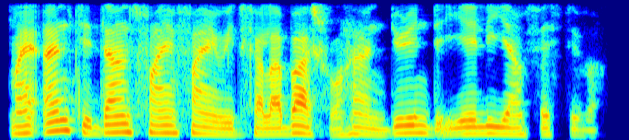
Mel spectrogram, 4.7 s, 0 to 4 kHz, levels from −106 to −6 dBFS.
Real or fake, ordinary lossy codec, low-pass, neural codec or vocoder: real; none; 3.6 kHz; none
